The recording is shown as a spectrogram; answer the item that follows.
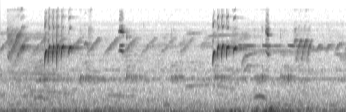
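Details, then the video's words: A female canary utters chirps meant to prompt young canaries to start singing and to raise their breeding drive: two sharp, buzzy chirp bursts with soft trailing twitters, over a constant low background rumble. "Pancingan Kenari BETINA Cuit Cuit || Masteran Kenari PAUD Agar Cepat Bunyi Dan Menaikan Birahi"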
